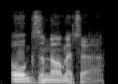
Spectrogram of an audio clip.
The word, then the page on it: auxanometer: British English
